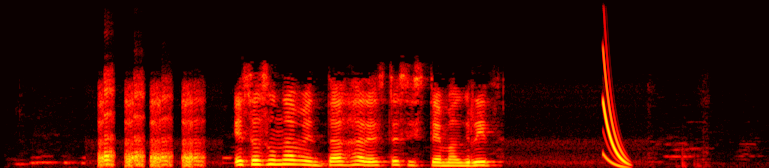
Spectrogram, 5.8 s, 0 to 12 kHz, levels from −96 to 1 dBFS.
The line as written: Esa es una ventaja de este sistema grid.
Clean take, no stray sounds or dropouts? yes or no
no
